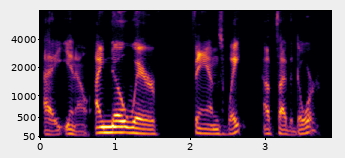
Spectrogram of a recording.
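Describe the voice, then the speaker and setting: A man's voice: on the low side, unhurried, dry recording, clean studio sound. A man hosting an interview, asking long, earnest, thoughtful questions that wander before reaching their point. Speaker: interview host. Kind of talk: conversational interview.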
